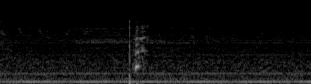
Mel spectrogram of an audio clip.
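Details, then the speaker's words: Baby female bat with hiccups after drinking too fast: a single brief, sharp chirp-like hiccup over a steady background hum. "She had the hiccups. The bat has the hiccups."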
